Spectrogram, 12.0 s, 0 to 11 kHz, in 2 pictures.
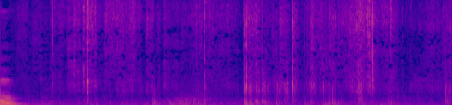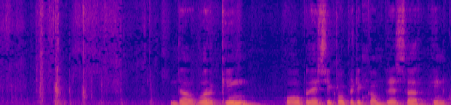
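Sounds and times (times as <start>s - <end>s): paper sheets rustling: 0.3s - 8.9s.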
